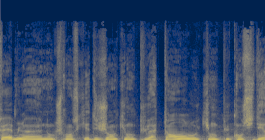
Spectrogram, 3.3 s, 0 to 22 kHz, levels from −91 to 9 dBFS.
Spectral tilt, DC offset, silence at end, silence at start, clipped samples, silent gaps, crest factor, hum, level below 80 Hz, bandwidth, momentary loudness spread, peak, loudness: -6 dB/octave; under 0.1%; 0 s; 0 s; under 0.1%; none; 10 dB; none; -34 dBFS; 18 kHz; 6 LU; -6 dBFS; -18 LUFS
